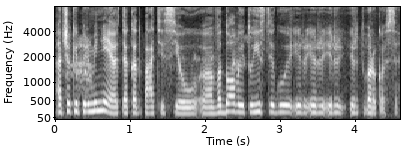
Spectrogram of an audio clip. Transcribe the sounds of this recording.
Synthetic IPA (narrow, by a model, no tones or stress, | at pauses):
ɐt͡ʃʲɛkɐɪpɪrmʲɪnʲeːjoːt̪ʲɛkɐt̪pɑːt̪ʲiːsjɛʊɐʋɐd̪oːʋɐɪt̪uːiːst̪ɐɪɡuːɪrɪrɪrɪrt̪ʋɐrko̰ːsʲɪ̰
